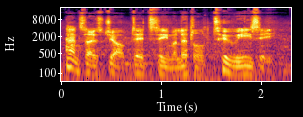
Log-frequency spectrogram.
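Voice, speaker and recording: A pragmatic mercenary hero in a fantasy game. The voice is low, dry and direct, sure of itself. Clear game noise sits behind it. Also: male voice, lively intonation, fairly quick. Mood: dry, questioning. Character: self-assured male mercenary adventurer, pragmatic and dry. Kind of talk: fantasy game dialogue acting.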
